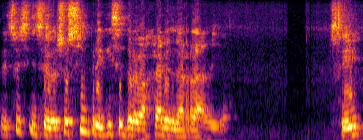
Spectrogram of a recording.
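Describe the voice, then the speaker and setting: The tone of this man's voice is dark and mellow. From Argentina, Santa Fe province near Rosario. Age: 50s. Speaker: journalist. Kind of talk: interview conversation. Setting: remote call from home.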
